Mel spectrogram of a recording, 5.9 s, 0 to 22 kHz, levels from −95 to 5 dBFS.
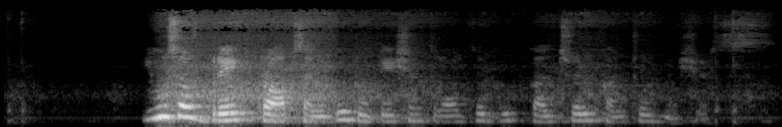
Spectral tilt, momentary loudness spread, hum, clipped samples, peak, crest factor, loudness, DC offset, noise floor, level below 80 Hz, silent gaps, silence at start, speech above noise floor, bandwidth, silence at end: -5 dB/octave; 26 LU; none; under 0.1%; -2 dBFS; 20 dB; -18 LUFS; under 0.1%; -79 dBFS; -68 dBFS; none; 1.1 s; 58 dB; 15.5 kHz; 1.45 s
